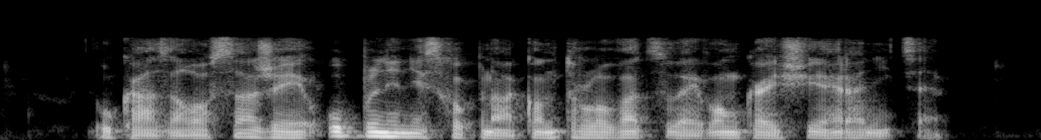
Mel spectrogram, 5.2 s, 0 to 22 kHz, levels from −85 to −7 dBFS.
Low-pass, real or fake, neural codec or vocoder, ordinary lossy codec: 7.2 kHz; fake; codec, 16 kHz, 4 kbps, X-Codec, HuBERT features, trained on LibriSpeech; Opus, 64 kbps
